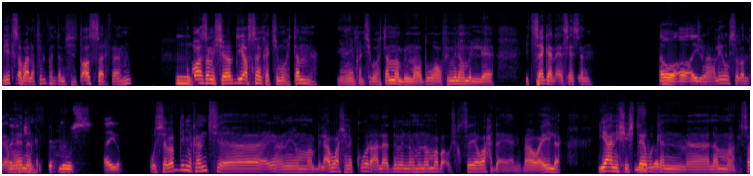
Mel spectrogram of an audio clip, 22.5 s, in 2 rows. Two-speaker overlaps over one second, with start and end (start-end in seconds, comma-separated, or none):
10.4-11.7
